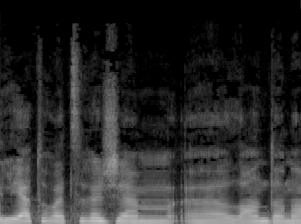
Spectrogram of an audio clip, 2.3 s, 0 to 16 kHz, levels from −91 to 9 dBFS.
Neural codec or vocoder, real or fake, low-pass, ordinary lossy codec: codec, 44.1 kHz, 7.8 kbps, Pupu-Codec; fake; 14.4 kHz; MP3, 64 kbps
